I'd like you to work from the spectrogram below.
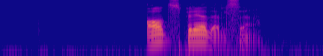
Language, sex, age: Norwegian, male, 27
